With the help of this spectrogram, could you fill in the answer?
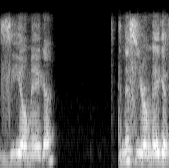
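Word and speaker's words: xEO Mega: middle one is the it says XE Omega okay but we pronounce it Z Omega and this is your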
